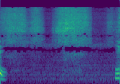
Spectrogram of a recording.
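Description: A hand rubbing over the steering wheel rim: a soft, scratchy rustle that swells briefly in the middle.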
